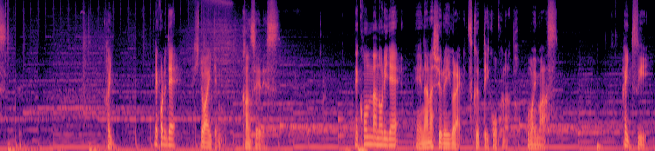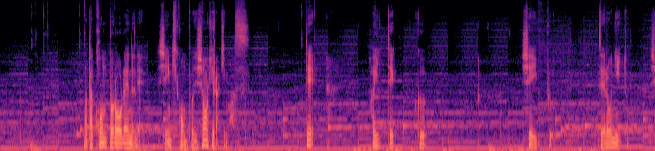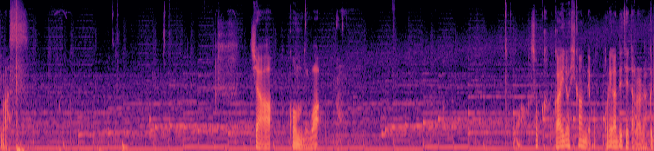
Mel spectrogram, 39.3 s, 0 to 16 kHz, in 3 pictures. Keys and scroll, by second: 0.2 space, 1.8 space, 15.9 ctrl+n, 27.8 Return.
